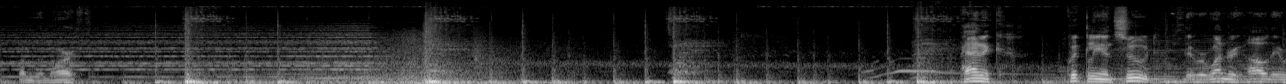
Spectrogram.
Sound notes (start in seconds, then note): 2.8 chanting; 2.8 intense music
